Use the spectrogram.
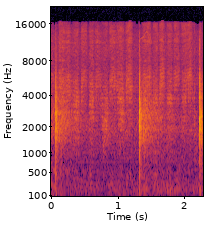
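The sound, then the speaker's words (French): Writing mathematical notation on a board gives a faint scratchy sound, broken by three sharp taps where strokes begin, with no talking. “j'ai écrit g, puis je vais écrire g euh, ici aussi”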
